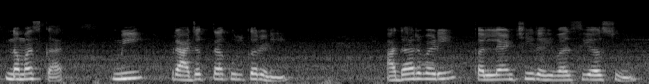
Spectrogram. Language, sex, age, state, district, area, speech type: Marathi, female, 45-60, Maharashtra, Thane, rural, spontaneous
